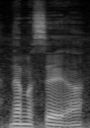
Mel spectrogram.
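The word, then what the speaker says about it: Nemesia: a type of Nemesis I know other people pronounce it differently but I I so I pronounce it as nemese this is a proven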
